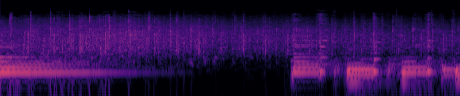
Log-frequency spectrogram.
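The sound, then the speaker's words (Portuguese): An audience applauds at a live gaúcho music show. Steady, dense clapping fills the whole stretch, and accordion notes sound beneath it at the start and again in short bursts near the end. “Agradeço os aplausos”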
